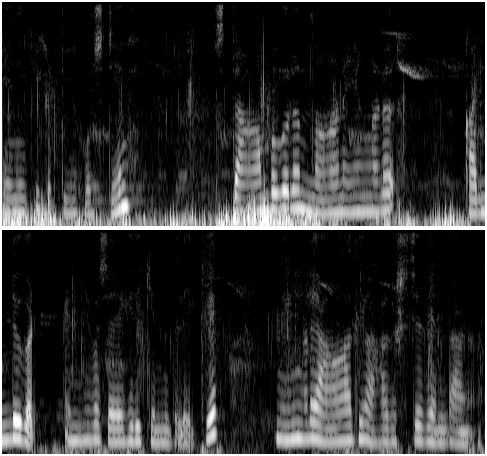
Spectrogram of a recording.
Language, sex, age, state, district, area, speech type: Malayalam, female, 45-60, Kerala, Idukki, rural, spontaneous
